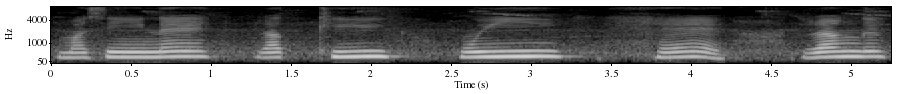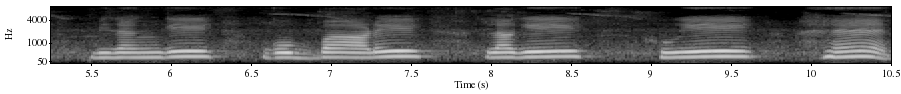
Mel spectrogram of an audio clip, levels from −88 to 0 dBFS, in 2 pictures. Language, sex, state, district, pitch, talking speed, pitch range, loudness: Hindi, female, Uttar Pradesh, Hamirpur, 240 Hz, 55 wpm, 220-255 Hz, -24 LUFS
